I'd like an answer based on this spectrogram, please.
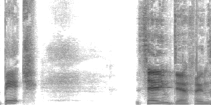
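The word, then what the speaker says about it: Bitche: They named the name a bitch. It is written with an E at the end, though. And It's it's French, but it doesn't matter that it's pronounced bitch.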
